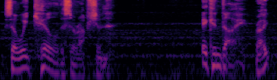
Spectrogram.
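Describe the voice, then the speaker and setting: A steady warrior hero in a fantasy game. His voice is fairly low, decisive and plain-spoken, with a little noise behind it. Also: measured pace. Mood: determined. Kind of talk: video game dialogue acting.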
